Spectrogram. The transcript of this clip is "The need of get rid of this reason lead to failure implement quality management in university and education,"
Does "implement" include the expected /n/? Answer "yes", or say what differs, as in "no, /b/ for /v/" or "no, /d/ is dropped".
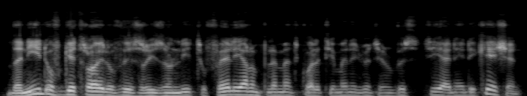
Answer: yes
